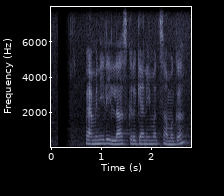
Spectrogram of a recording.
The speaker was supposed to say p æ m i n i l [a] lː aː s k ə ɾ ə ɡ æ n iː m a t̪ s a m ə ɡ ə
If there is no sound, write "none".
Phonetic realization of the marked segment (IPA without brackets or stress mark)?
i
